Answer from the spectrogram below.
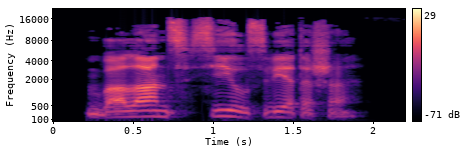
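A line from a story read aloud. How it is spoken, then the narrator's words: Hoarse. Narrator (Russian): хрипло проговорил он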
